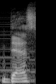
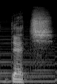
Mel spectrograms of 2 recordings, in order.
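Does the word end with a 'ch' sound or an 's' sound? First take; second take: s; ch. First: The word ends with a plain 's' sound. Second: The word ends with a 'ch' sound. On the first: This is the ordinary pronunciation. "everybody knows this one" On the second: This is a childish speech impediment. "the way that she pronounces it is chi"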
